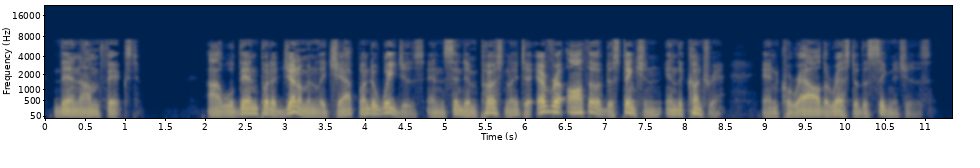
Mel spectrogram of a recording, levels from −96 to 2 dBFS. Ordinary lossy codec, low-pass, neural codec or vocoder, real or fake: MP3, 48 kbps; 7.2 kHz; none; real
